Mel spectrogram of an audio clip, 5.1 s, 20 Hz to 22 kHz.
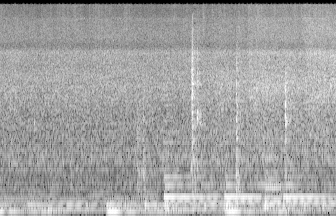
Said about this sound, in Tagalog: i-stir fry na lang muna natin sa dyan, ka-friendship, ng at least 5 minutes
